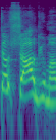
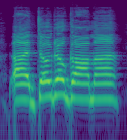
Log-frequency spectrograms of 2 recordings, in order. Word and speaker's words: Dodogama: I want to say it like Doshaguma, which is not right. Dodogama and Azure Rathalos.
